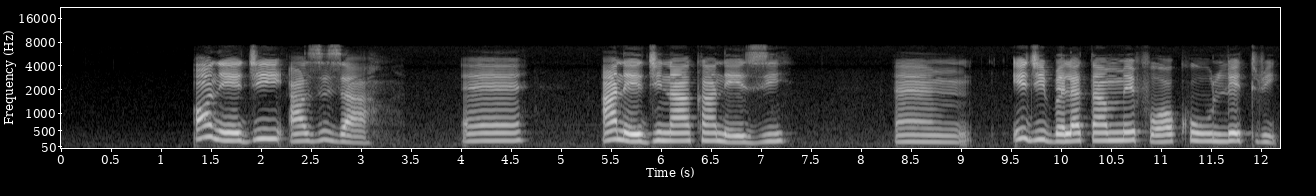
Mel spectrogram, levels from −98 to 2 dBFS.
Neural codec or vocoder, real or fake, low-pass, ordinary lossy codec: none; real; 7.2 kHz; none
